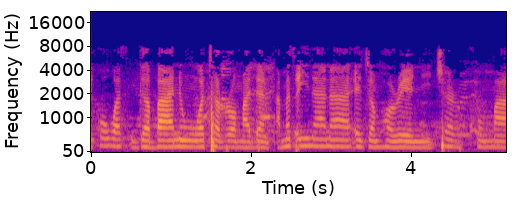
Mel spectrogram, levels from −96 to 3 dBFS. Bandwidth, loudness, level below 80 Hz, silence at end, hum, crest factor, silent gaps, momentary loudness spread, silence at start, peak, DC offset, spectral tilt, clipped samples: 8.2 kHz; -25 LUFS; -52 dBFS; 0 s; none; 22 dB; none; 8 LU; 0 s; -2 dBFS; under 0.1%; -5.5 dB/octave; under 0.1%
